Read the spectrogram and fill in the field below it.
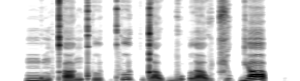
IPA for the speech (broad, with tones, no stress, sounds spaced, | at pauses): m o˧ m kʰ aː˩˦ ŋ pʰ l ɯ˨˩ k̚ pʰ l ɯ˥˩ k̚ d a˩˦ w b u˨˩ ʔ l a˨˩ w t͡ɕ o˨˩ k̚ j a˥˩ p̚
